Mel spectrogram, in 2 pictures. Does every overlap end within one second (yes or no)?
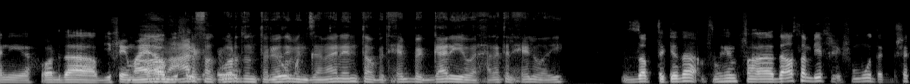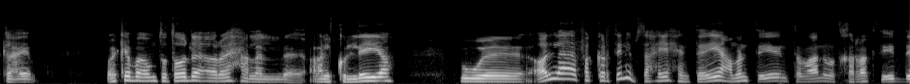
no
